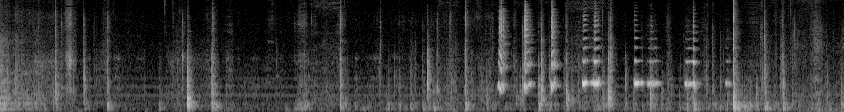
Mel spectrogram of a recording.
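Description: Irwin Quick-Grip one-handed bar clamp being tightened onto a chair base: scattered knocks as the clamp is handled against the wood, then a run of about a dozen short squeaky clicks, about three a second, as the trigger is pumped. A sharp knock comes near the end.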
